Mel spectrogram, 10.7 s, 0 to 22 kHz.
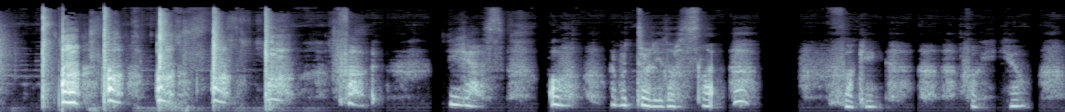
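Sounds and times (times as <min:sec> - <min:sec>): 
slaps on skin: 0:00.0 - 0:02.9
speech: 0:04.6 - 0:07.4, 0:08.4 - 0:08.9, 0:09.7 - 0:10.3.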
